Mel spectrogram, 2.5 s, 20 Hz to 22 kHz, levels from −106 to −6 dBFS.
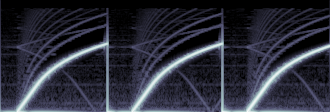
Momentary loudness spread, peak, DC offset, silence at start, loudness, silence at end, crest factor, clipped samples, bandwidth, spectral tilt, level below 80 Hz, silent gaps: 5 LU; -4 dBFS; under 0.1%; 0 s; -14 LUFS; 0 s; 10 dB; under 0.1%; 8 kHz; -5.5 dB/octave; -30 dBFS; none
